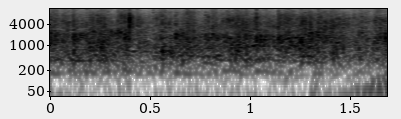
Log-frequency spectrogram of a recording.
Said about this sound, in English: Thank you so much. Can we have a great round of applause for the speakers?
